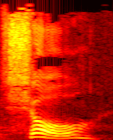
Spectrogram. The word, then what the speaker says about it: shew: but it was that they might show, as he says, might show this unto you. Spelled in the Authorized Translation, shew, S-H-E-W, but it needs to be pronounced show.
